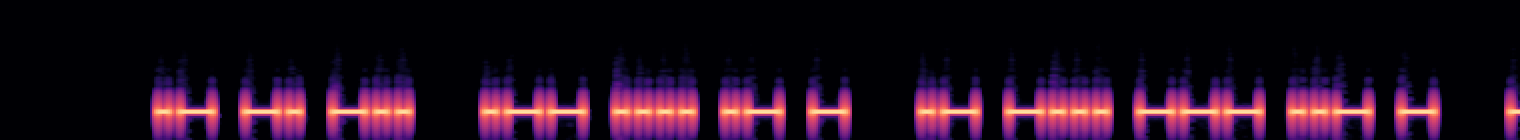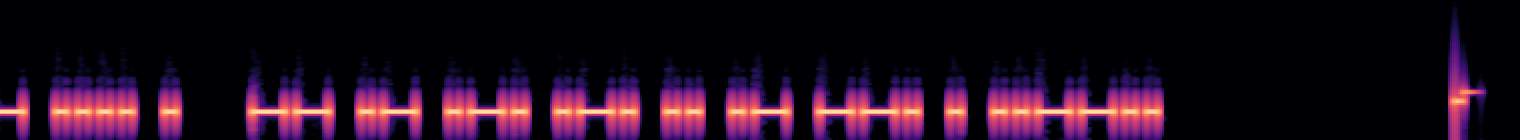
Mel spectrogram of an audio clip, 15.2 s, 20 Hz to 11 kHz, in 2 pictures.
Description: Morse code, heard as a keyed tone, about 21 wpm, 700 Hz. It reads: AND WHAT ABOUT THE MARRIAGE?
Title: Sentences from Top 1000 Words - Review Part 5 - 22wpm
